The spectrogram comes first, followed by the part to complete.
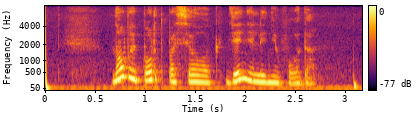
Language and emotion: Russian, positive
